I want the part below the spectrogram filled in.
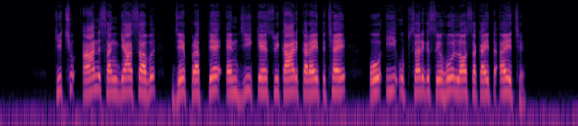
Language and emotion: Maithili, neutral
